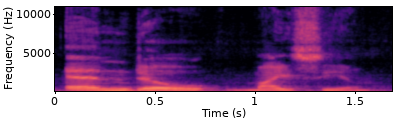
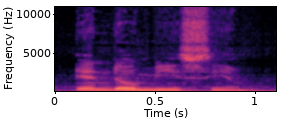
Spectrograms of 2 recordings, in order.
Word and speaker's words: endomysium: see is called the endomysium endomysium different pronunciations you can do use either one e-n-d-o-m-y-s-i-u-m endomysium foreign capillaries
